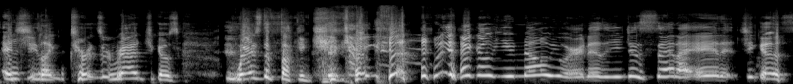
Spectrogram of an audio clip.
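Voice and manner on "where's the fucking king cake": put-on enraged, swearing, full-on rage. Retelling a woman discovering the king cake was eaten, imitating her rage. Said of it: "I can hear like the rage".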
